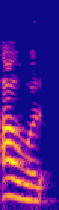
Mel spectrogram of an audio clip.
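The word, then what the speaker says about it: hour: आवर, आवर में किसकी आवाज आ रही है? एच में। एच की प्रोनाउंसिएशन क्या होती है? आवर।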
